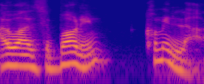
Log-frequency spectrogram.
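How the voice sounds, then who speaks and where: A man's voice: medium pitch, sing-song, breathy edge. Bangladeshi man teaching English, lo-fi. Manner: slow, deliberate repetition of example sentences. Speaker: English tutor. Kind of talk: language lesson with model dialogues.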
